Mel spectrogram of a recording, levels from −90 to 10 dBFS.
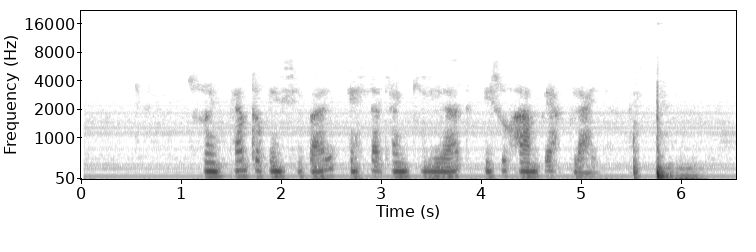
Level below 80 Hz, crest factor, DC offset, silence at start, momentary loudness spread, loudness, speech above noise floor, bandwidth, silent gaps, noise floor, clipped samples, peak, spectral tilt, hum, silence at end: -44 dBFS; 28 dB; under 0.1%; 1.25 s; 19 LU; -31 LUFS; 28 dB; 4.7 kHz; none; -61 dBFS; under 0.1%; -2 dBFS; -10.5 dB/octave; none; 0.3 s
